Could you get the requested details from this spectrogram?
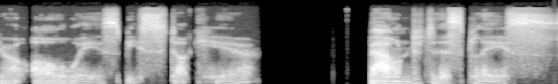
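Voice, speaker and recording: A whispered, put-on character voice at a very slow pace. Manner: whispering, ominous.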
